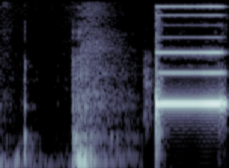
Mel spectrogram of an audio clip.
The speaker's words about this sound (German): Piep, ich wollte auch nochmal euren AB testen.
